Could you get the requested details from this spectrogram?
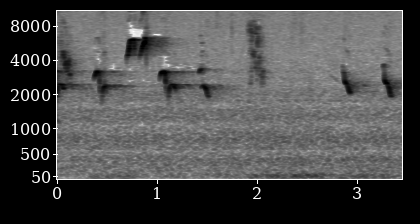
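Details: Summer song of a song thrush recorded in West Cornwall, England: short, bright whistled phrases and a few thin high notes, spaced irregularly, with low rumbling background noise.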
